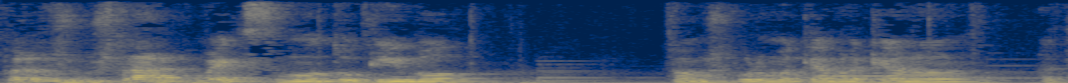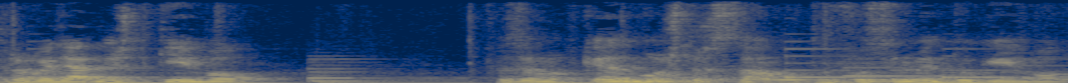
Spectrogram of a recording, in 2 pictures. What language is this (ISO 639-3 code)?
por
